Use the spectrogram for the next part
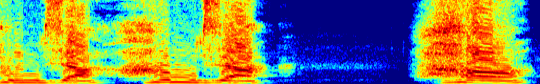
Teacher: حمزہ اور ہا دونوں ہی اقصائے حلق سے ادا ہوتے ہیں۔ دونوں کو ادا کرتے ہوئے سینے میں وائبریشن فیل ہوتی ہے، ٹھیک ہے۔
